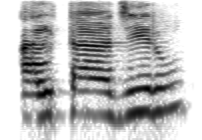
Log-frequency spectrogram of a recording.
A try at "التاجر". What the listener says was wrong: الف لام نہیں بیٹا, لام نہیں پڑھنا ہے نا. پھر التاجر کیسا پڑھتے بیٹے آپ؟ ہاں یہی تو سمجھانا ہے آپ کو کہ یہاں پر لام کی آواز نہیں آنی ہے, تبھی تو شمسیہ ہے. التاجر پڑھیں تو مطلب آپ عربی زبان میں اس کی باریکی سے واقف نہیں ہے, کچے ہیں. التاجر التاجر.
